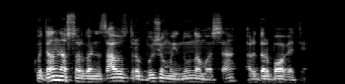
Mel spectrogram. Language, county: Lithuanian, Vilnius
